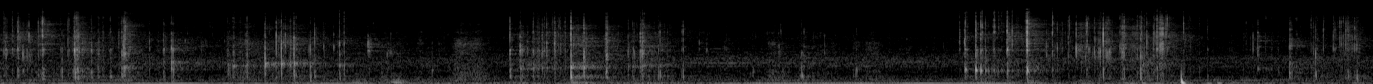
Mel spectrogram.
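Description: Golden retriever biting and chewing a whole red cabbage: irregular crunching and tearing of the crisp leaves, busiest about ten seconds in.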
